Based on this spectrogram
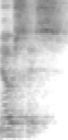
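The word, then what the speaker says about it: gnosis: there's a more ancient word uh for this called nosis spelled with a G um and it's an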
